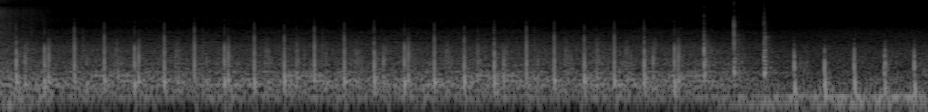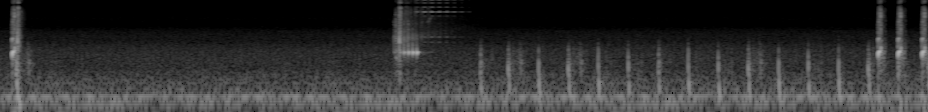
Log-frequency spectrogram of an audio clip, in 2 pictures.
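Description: Light footsteps tap quickly and steadily.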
